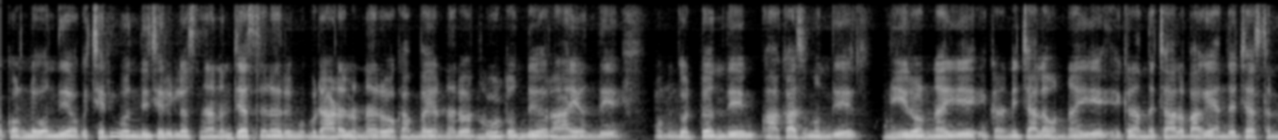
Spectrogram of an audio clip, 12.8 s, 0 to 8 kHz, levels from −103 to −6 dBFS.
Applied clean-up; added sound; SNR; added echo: neural mask model DeepFilterNet 3.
